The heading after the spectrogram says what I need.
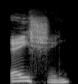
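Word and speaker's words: aes sídhe: And in Ireland, the mythic Aeshe, and this is spelled Aesidhe, Aeshe, or people of the fairy hills.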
